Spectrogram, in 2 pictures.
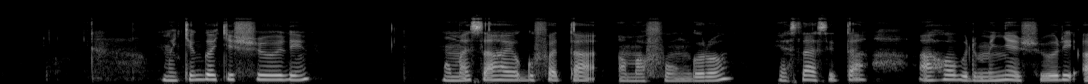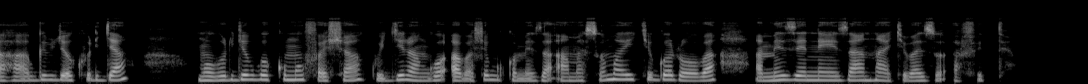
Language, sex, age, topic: Kinyarwanda, female, 18-24, health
